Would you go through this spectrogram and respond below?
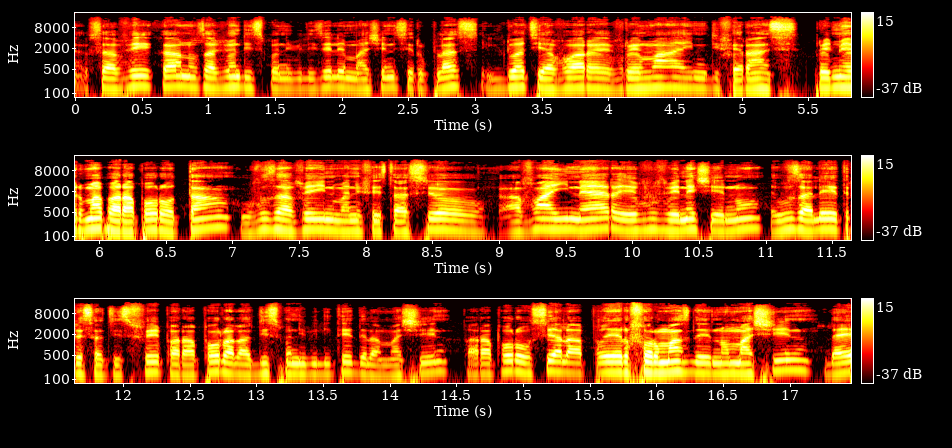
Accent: Maniema, DR Congo; Et surtout ici chez nous, au Maniema, nous n'avons pas de route.

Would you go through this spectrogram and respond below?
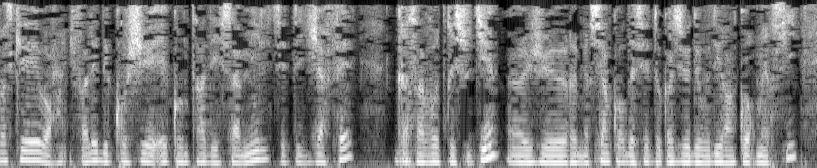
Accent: North Kivu, DR Congo; first language Kinande; French is a second language; 70% l'anglais, peu de swahili, peu de français, une chanson à ma langue maternelle, l'Ekinande.

